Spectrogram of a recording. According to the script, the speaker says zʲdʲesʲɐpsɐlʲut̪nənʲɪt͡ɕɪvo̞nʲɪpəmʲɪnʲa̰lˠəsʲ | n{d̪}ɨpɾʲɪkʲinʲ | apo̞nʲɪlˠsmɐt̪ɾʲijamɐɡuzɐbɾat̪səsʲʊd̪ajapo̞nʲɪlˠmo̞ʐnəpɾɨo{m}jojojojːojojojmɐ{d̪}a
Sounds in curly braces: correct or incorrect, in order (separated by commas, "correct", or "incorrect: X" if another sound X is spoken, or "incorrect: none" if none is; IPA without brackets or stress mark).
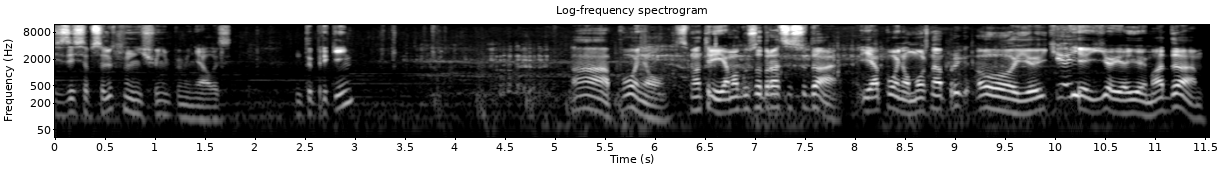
incorrect: t̪, incorrect: none, correct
